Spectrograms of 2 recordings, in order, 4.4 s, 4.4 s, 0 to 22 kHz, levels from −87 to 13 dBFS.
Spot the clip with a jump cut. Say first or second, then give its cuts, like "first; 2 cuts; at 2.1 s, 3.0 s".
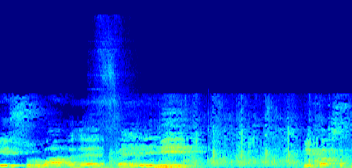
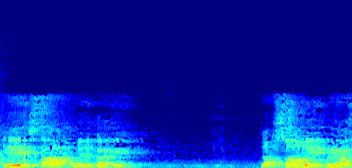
first; 1 cut; at 1.3 s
